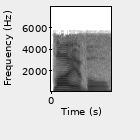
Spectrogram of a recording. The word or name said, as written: liable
